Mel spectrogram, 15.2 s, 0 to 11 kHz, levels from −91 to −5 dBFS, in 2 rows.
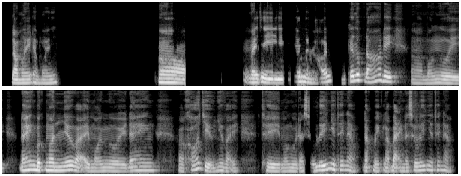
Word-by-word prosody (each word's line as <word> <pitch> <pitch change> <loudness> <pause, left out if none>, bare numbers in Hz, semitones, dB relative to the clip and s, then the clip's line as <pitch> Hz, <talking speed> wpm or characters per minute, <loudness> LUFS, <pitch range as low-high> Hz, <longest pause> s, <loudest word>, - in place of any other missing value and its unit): Đồng 130 -1 +2
ý, 135 +2 0
đồng 130 -3 -4
ý. 135 +4 -4 1.6
Ờ, 155 - +4 1.5
vậy 150 0 +4
thì 140 -3 +6 0.3
cho 185 0 +1
mình 175 -5 +3
hỏi, 160 +3 -1 0.3
cái 195 - +4
lúc 230 0 +5
đó 180 +7 -1
đi, 185 -4 +4 0.3
ờ, 130 -2 -9
mọi 125 +1 -7
người 130 -4 0 0.2
đang 170 +4 +3
bực 155 0 +5
mình 150 -2 +4
như 170 +2 +4
vậy, 145 -4 0
mọi 130 0 -4
người 130 -2 -2
đang, 150 +2 -3 0.4
ờ, 130 -2 -8
khó 170 - -3
chịu 135 - -1
như 145 +3 -4
vậy 125 -1 -8 0.4
thì 130 -3 -1
mọi 125 +1 -6
người 130 -1 -3
đã 125 - -5
xử 125 - -6
lý 165 +3 +4
như 200 -2 +1
thế 175 - -3
nào? 145 -6 -6
Đặc 140 -1 -5
biệt 130 0 -5
là 130 -2 -4
bạn 130 -1 -2
đã 130 - -4
xử 135 +3 -2
lý 160 +2 -1
như 165 -2 -4
thế 170 - -7
nào? 155 -5 -6
140 Hz, 195 wpm, -21 LUFS, 130-160 Hz, 1.6 s, thì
